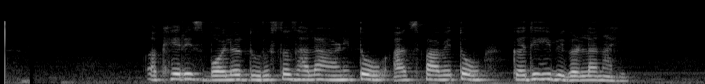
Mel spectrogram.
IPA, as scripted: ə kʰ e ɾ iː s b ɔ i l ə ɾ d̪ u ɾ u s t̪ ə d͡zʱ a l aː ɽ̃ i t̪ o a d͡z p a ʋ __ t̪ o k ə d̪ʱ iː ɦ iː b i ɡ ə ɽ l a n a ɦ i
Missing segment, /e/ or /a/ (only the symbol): e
